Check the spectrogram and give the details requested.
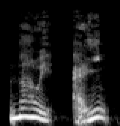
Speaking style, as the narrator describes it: cried Meg in a burst of delight

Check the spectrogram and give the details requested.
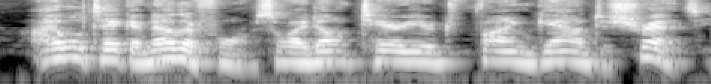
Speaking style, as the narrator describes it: he chuckled

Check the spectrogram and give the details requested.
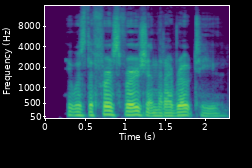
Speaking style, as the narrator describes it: Jim reveals, his voice choking with guilt and shame

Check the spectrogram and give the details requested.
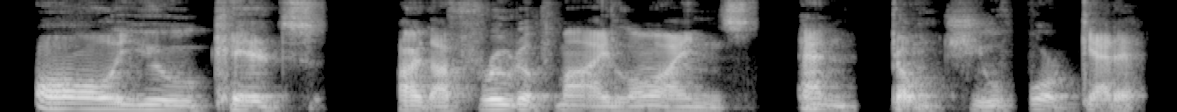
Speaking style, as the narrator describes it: he bellowed

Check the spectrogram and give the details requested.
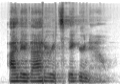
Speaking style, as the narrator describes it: she said

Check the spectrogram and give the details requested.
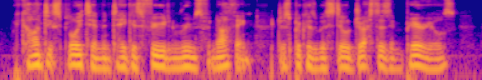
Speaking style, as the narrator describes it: Cid whispered back

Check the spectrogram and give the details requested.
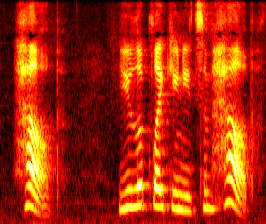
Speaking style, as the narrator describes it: the awful woman says loudly, as if Shelley doesn't quite understand English

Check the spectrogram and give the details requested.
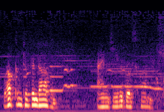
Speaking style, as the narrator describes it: he said softly

